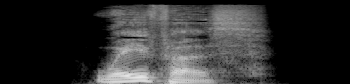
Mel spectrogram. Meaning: genitive singular of Wafer
- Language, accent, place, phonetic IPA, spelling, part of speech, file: German, Germany, Berlin, [ˈwɛɪ̯fɐs], Wafers, noun, De-Wafers.ogg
